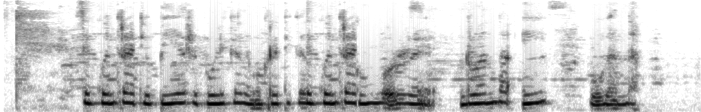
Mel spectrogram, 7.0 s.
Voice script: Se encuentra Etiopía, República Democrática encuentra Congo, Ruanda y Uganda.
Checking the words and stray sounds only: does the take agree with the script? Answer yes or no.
yes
